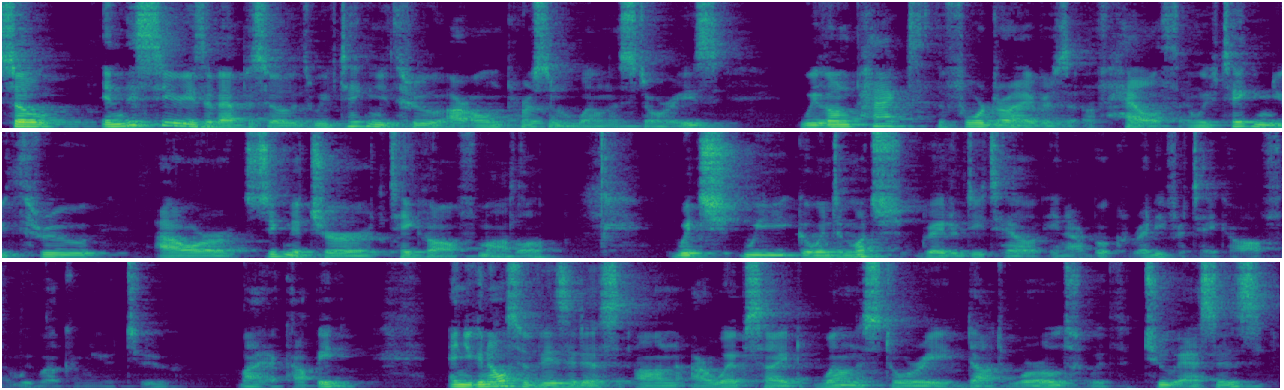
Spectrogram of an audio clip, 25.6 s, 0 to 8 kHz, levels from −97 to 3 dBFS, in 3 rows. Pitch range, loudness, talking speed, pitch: 85-115 Hz, -30 LUFS, 150 wpm, 100 Hz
